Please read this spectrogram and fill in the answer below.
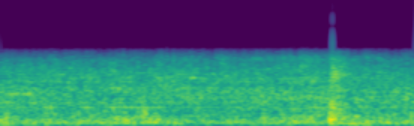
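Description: Steady engine and road noise of a white stretch party bus on a city street, with one short click about one and a half seconds in.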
